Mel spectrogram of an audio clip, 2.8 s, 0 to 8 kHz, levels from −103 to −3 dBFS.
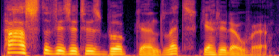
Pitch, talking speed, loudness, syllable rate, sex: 125 Hz, 195 wpm, -19 LUFS, 4.6 syllables/s, male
